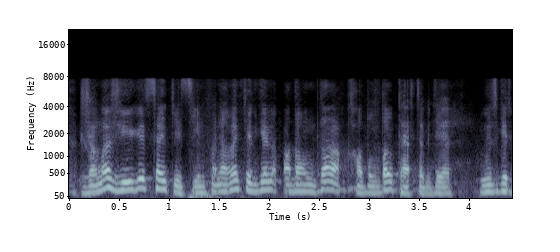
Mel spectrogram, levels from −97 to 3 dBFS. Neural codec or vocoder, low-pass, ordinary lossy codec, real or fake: codec, 16 kHz, 2 kbps, FreqCodec, smaller model; none; none; fake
